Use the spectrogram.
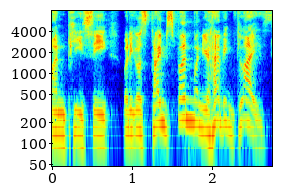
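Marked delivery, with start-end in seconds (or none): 1.2-2.8 put-on Indian accent. Quoting a line from the Short Circuit movie: Fisher Stevens Indian accent. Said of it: "in his Indi-, Indian accent".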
